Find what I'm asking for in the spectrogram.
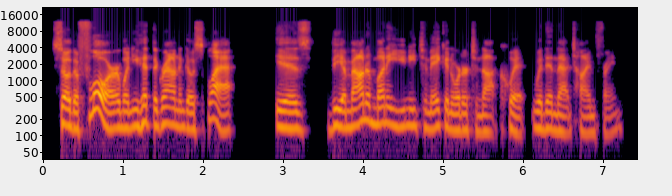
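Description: With an American accent and an unremarkable speaking voice, the speaker talks at a moderate pace with ordinary pitch variation. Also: man, fairly high pitch for a man. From New Jersey. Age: 30s. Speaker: real estate coach. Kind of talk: interview.

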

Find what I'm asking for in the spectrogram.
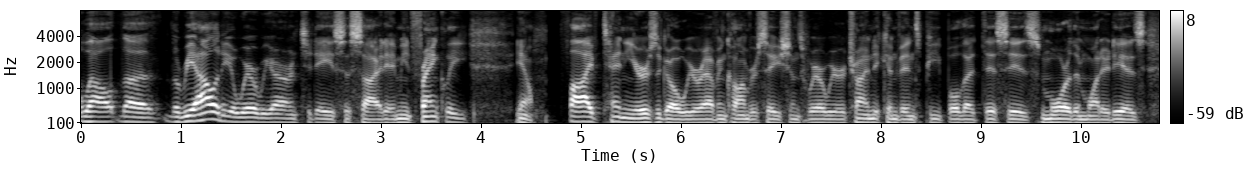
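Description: On a very clean recording with a silent background, a man with a Canadian Maritime accent speaks fairly quickly at a fairly low pitch. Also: ordinary pitch variation. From Nova Scotia, Canada (Bridgewater). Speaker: cannabis industry entrepreneur. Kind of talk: casual interview. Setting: studio.

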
